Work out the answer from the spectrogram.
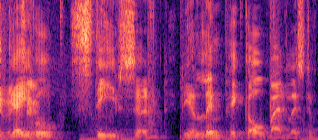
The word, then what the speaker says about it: Gable Steveson: about gable steve's son i keep getting his name wrong i keep calling him gabriel stevenson his name is gable steveson the olympic gold medalist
